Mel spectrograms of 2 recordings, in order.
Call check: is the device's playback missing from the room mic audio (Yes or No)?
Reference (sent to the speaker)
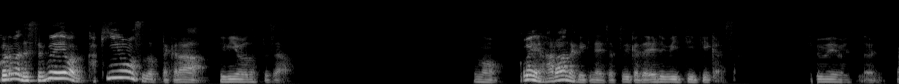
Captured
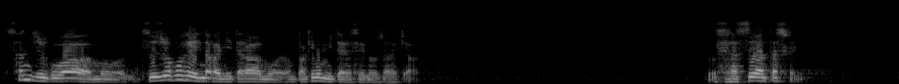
Yes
